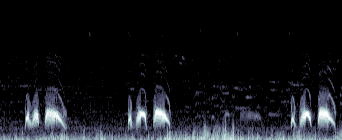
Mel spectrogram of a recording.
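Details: Trapping lure spotted dove giving three spaced coo phrases. Each has two short notes and a longer slurred ending note, separated by pauses filled with low rumbling background noise and a faint distant coo.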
